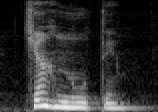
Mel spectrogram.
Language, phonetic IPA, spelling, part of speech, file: Ukrainian, [tʲɐɦˈnute], тягнути, verb, Uk-тягнути.ogg
- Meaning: to drag, to pull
